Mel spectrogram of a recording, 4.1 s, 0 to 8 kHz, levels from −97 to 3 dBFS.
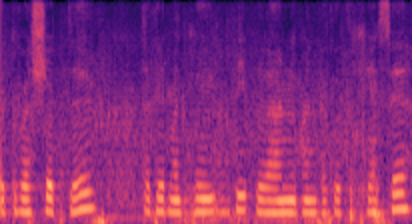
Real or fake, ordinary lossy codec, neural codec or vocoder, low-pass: fake; none; codec, 16 kHz, 2 kbps, X-Codec, HuBERT features, trained on LibriSpeech; none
